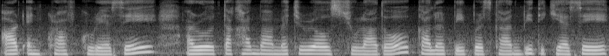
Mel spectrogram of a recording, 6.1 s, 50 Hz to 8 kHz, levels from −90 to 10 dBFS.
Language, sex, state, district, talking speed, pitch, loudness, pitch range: Nagamese, female, Nagaland, Dimapur, 165 wpm, 185 Hz, -16 LUFS, 175-190 Hz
